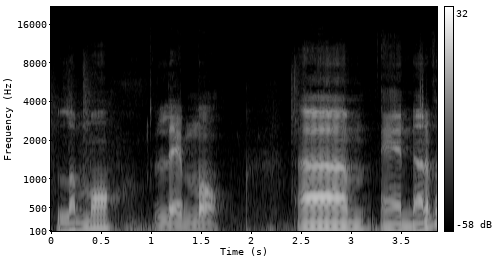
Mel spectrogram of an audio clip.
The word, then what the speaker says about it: Le Mans: Le Mans. Le Mans.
